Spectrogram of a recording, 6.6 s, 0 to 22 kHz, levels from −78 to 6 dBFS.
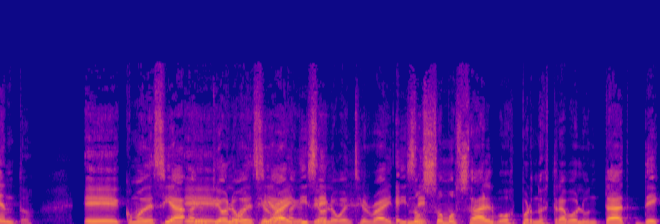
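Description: A second, slower capture path, likely holding the speech out of step, mixes it in twice from 1.84 s to 4.28 s, after "como decía" and before "salvos por". This doubled audio track trails by about a second, about 5 dB quieter, dry and full-band, starting and stopping abruptly.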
